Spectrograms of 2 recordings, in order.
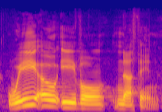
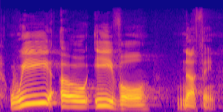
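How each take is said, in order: First: Slow, with "owe" stressed; slow repeated motto. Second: Slow, with "we" stressed hard; emphatic motto. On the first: A pastor repeating his motto, "owe" stressed. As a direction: press on "owe" in "We owe evil nothing". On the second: A pastor hammering his motto to believers, "we" stressed. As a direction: lean on "we" in "we owe evil nothing". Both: Shown as a demonstration. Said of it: "a phrase that I use often".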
